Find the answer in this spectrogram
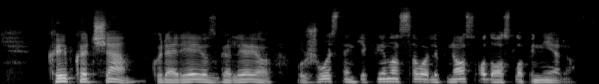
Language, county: Lithuanian, Alytus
